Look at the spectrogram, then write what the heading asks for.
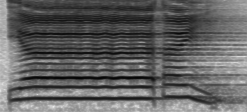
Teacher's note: Hamzahnya alif dengan harokat fathah pada kata ayyuha. Maka ya dipanjangkan boleh 4 boleh 5 harokat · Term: mad jaiz munfasil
